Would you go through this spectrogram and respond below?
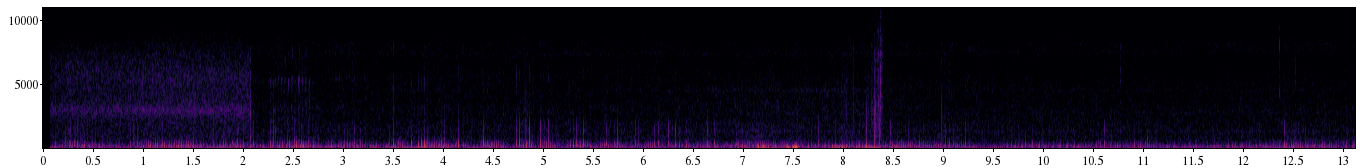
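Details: Domestic cat dozing off, a female, purring softly and steadily with low rumbling pulses, a faint high tone in the opening two seconds and a few light clicks.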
